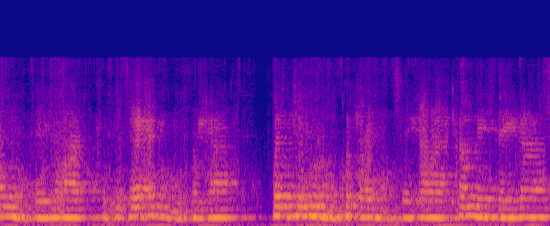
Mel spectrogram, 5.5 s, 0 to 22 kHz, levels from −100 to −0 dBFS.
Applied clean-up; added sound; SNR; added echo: neural separator model SepFormer DNS4.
